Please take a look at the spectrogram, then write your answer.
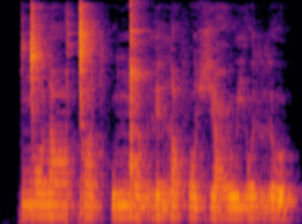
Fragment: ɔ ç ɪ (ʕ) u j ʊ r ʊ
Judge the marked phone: correct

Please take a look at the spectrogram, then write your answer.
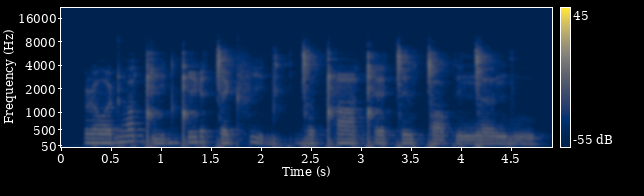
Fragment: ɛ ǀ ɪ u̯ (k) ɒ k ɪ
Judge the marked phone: incorrect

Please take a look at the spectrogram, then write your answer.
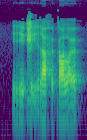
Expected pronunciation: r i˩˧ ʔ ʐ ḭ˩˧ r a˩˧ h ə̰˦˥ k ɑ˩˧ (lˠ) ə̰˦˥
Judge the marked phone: correct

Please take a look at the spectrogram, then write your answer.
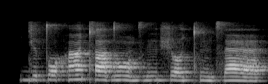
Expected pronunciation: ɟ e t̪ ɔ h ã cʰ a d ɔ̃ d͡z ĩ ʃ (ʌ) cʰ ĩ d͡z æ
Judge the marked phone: correct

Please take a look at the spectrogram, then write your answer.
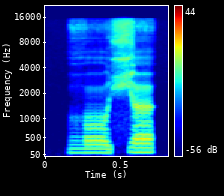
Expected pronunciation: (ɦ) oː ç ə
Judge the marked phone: correct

